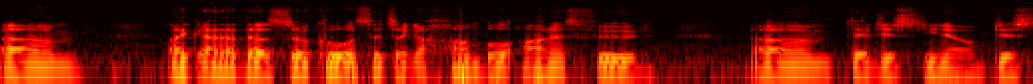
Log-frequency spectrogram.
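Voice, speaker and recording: A man's medium-pitched voice with an American accent, monotone and flat, at a moderate pace, on a very clean recording with a silent background. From Texas (Arlington). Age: 20s. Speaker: barbecue pitmaster. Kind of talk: casual interview.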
